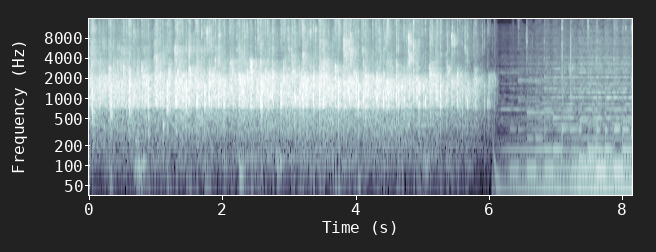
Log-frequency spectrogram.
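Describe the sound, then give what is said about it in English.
Sustained applause from an audience at the UK Investor Show for five panel guests standing up, a dense, steady wash of many hands clapping for about six seconds before it cuts abruptly to quiet music with a low, pulsing tone. “And I'd like you all to just give our panel guests Algy Hall, Gervais Williams, Stephen Yeu, Gabriel Boyle, and George Barrow a round of applause.”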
